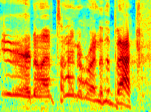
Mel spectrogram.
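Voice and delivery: high-pitched frantic squeal, played for laughs; mock panic. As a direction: act out a comic last-minute fluster. Retells panic before preaching.

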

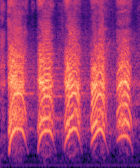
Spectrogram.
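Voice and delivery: very high, shouted ape calls; monkey troop cheering. Retold or imitated. Monkeys in the trees cheering, very high shouted calls. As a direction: yell like the whole troop in the trees. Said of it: "all the monkeys are like".

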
